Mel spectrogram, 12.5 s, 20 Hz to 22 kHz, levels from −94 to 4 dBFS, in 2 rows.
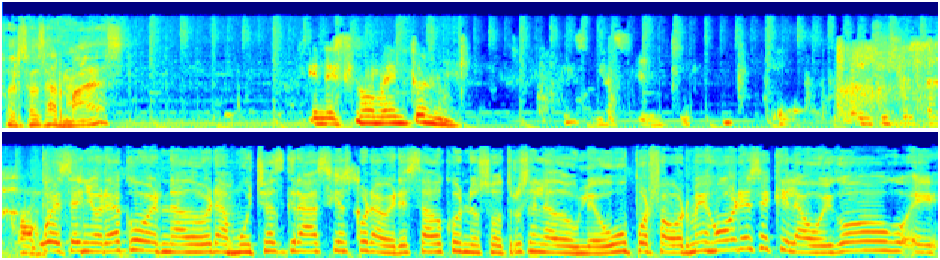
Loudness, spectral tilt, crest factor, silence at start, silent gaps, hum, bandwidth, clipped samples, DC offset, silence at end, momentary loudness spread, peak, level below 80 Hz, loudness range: -17 LUFS; -4 dB/octave; 14 dB; 0 s; none; none; 13.5 kHz; under 0.1%; under 0.1%; 0 s; 17 LU; -4 dBFS; -46 dBFS; 5 LU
